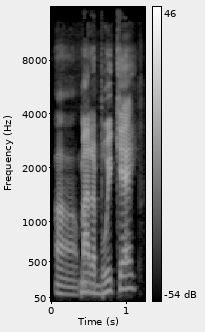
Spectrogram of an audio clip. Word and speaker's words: Madubuike: Madubuike? – Yeah.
